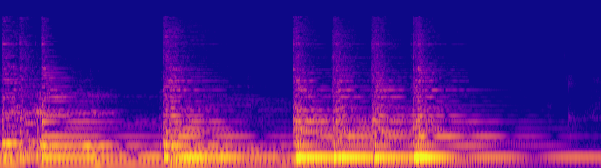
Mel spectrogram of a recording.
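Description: Short-neck bağlama (kısa sap saz) played with a plectrum through the closing phrase of the tune. A few sharp strokes sound over a steady low drone of the open strings, and the last notes are left to ring out and fade.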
